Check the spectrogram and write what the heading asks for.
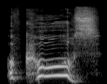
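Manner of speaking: very high, loud exclamation; gleeful creature voice, pitched right up; eager agreement. Acted. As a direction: agree heartily, stretching it out. Cheerful wobbler readily agrees.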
